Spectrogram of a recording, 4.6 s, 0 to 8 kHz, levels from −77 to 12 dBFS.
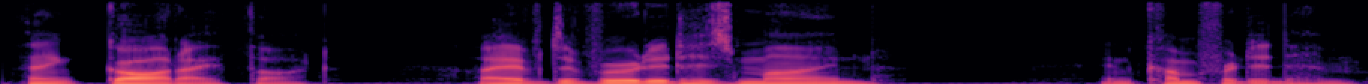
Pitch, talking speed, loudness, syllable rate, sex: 100 Hz, 160 wpm, -19 LUFS, 4.9 syllables/s, male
